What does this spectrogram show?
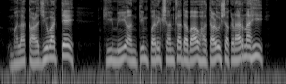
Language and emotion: Marathi, fearful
